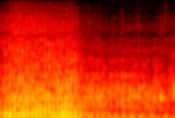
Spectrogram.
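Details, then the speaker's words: Carbureted mini bike, already jetted, with quarter-turn race throttle: pulls briefly then sags into uneven choked stumble as throttle opens; owner suspects flooding/too much fuel, swapping to normal full throttle. "so I think it's getting too much gas because how fast this go and it's really for like racing on a stock bike"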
